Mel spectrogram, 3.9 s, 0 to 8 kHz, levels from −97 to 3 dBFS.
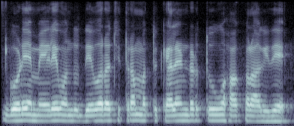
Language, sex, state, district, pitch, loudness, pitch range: Kannada, male, Karnataka, Bangalore, 135 Hz, -15 LUFS, 130-140 Hz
